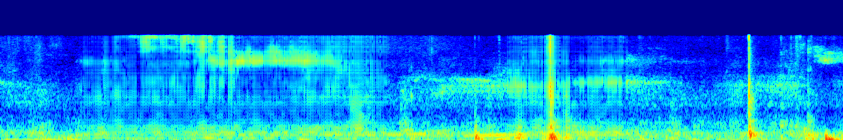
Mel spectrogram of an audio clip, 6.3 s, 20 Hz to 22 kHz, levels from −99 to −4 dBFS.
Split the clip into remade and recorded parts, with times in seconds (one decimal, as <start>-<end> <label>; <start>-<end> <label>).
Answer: 0.0-0.6 recorded; 0.6-2.9 remade; 2.9-3.8 recorded; 3.8-4.7 remade; 4.7-6.3 recorded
